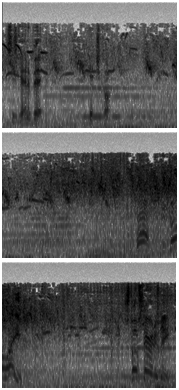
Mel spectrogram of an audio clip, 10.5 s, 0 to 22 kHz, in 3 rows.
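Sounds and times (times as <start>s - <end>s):
small birds chirping like sparrows: 0.0s - 10.4s
speech: 0.2s - 1.0s, 1.6s - 3.3s, 6.2s - 7.6s, 9.5s - 10.4s.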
